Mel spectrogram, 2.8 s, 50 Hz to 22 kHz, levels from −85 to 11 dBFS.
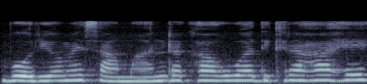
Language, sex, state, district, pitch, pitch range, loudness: Hindi, female, Jharkhand, Jamtara, 225 Hz, 215-235 Hz, -16 LUFS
